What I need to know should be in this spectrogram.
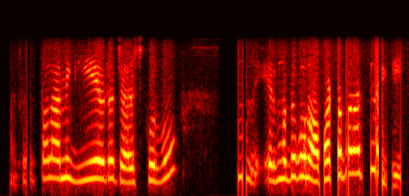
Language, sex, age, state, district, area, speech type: Bengali, female, 60+, West Bengal, Paschim Medinipur, rural, conversation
